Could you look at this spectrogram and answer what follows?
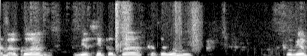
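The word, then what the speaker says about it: Kasa-Vubu: Bien sûr, Papa Kassavoubou. Il faut bien prononcer là, c'est Papa Kassavoubou.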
